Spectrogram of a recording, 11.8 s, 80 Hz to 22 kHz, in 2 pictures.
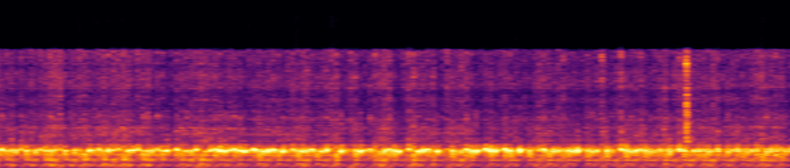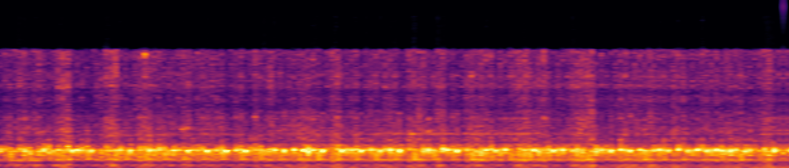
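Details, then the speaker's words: Mitsubishi Challenger 4M40 diesel, recently overhauled, weak power and rough sound, oil spitting, at idle: harsh uneven clatter with a rough beat about three times a second; rough idle from incorrect injection pump timing. "Ini kita dengarkan untuk bunyi mesinnya ya lor. Suaranya sangat kasar sekali ya lor. Ini adalah suara dari mesinnya."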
